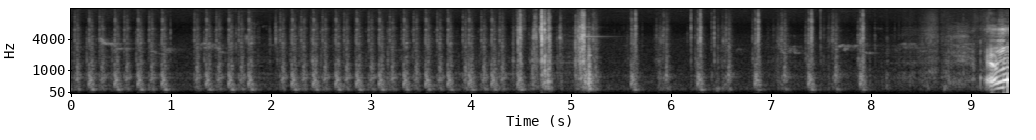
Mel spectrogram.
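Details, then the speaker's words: 1994 Oldsmobile 88, no crank, possibly hydrolocked: key turned gives only fast, even clicking about eight a second from the starter solenoid; owner doubts a bad battery connection, cause unconfirmed. "bad battery connection but I don't think it is because I mean I don't know where that starter solenoid is but I just hear it clicking starter solenoid"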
